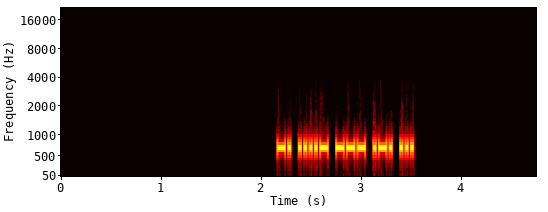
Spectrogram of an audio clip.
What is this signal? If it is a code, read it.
Morse code, heard as a keyed tone, about 44 wpm, 700 Hz. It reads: N4ORS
